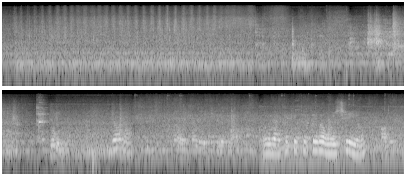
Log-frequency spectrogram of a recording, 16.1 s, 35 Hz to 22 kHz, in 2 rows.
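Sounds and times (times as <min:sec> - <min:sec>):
stick stirring in metal pot: 0:00.0 - 0:05.2.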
